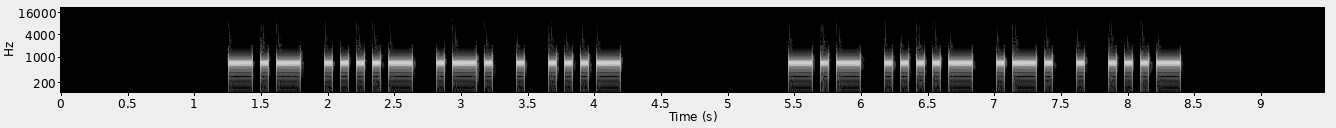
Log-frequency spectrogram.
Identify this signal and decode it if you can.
Morse code, heard as a keyed tone, about 20 wpm, 700 Hz. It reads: K4REV K4REV
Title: USA Call Signs - 5 Characters - Repeated 2x - 20wpm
